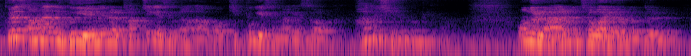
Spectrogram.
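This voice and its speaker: A middle-aged pastor preaches a Sunday sermon in a church sanctuary, emphatic and full of rhetorical questions for the congregation, his voice rising and dropping sharply for stress. His voice is fairly high and warm, caught echoey by a distant mic with slight background noise.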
